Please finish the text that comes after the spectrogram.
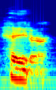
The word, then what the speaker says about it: CHAEDR: I'm seeing in the chat here that the CHAEDR is pronounced Cater. Cater.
